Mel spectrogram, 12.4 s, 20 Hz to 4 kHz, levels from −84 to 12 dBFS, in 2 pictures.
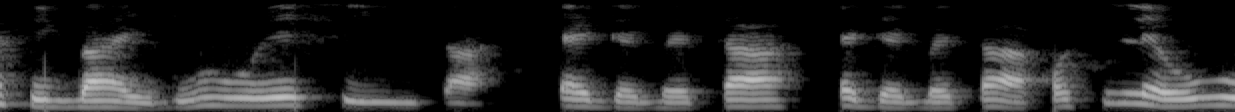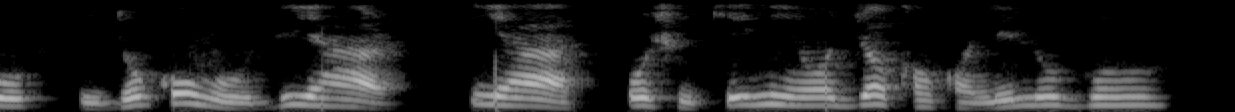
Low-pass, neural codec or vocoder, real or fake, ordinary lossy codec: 3.6 kHz; none; real; none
